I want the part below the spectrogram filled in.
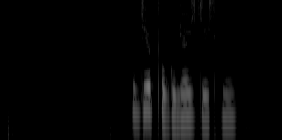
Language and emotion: Russian, neutral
